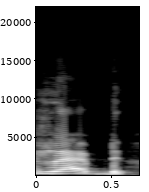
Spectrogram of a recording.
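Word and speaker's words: wrapped: बट इसकी pronunciation क्या है? रैप्ड आर A double P ई डी बस इतना ही प्रोनाउंस किया जाता है। डब्ल्यू को नहीं ऐड किया जाता। यह भी इस वर्ड में डब्ल्यू लेटर साइलेंट है।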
